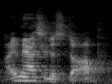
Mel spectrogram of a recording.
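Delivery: loud, high, scolding shout; police officer shouting at wife for stopping on the road, loud and high; officer yelling. Retold or imitated. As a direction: yell it at the driver like an angry cop. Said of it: "the police officer is yelling at her".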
